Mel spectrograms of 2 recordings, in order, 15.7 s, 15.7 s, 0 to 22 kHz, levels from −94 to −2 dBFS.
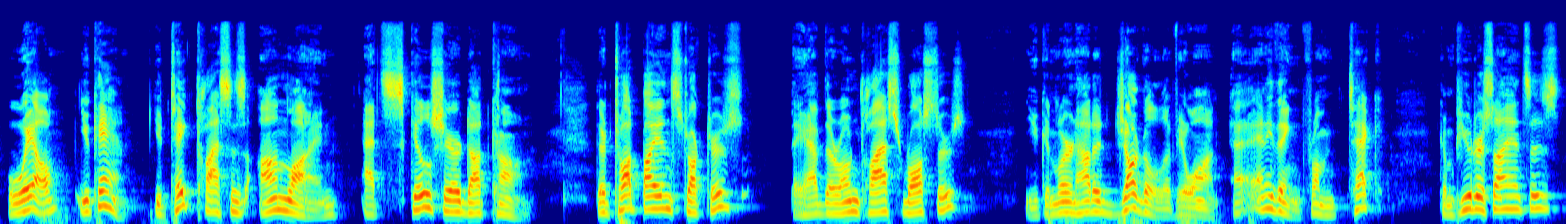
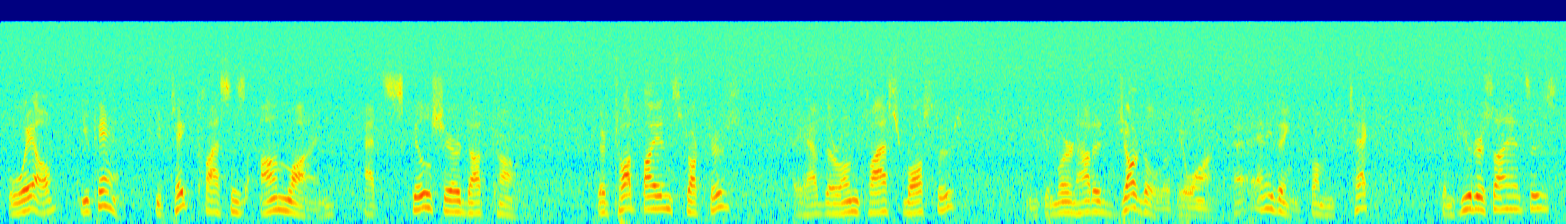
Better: first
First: none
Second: hiss; loud; throughout; 2 dB below the speech

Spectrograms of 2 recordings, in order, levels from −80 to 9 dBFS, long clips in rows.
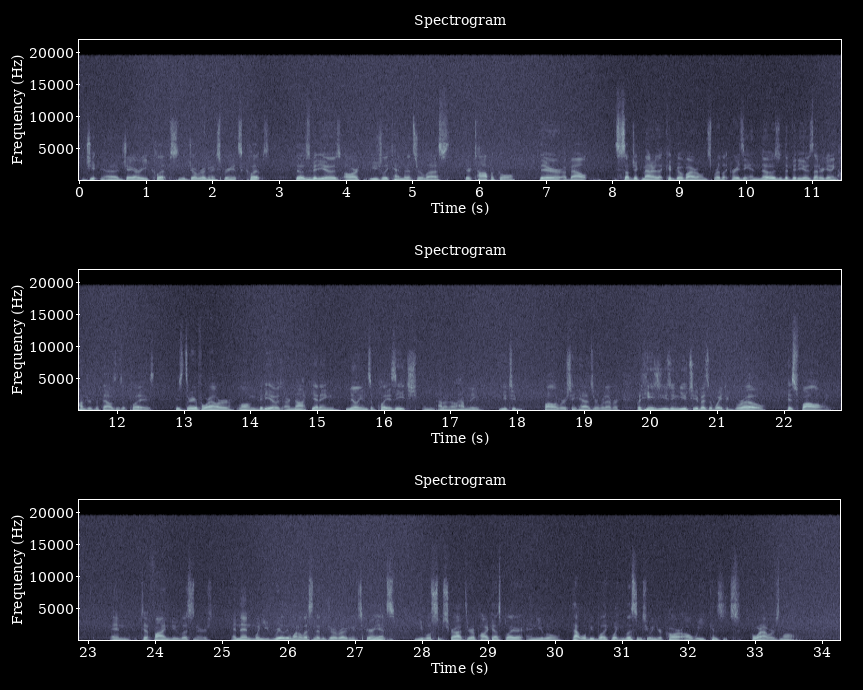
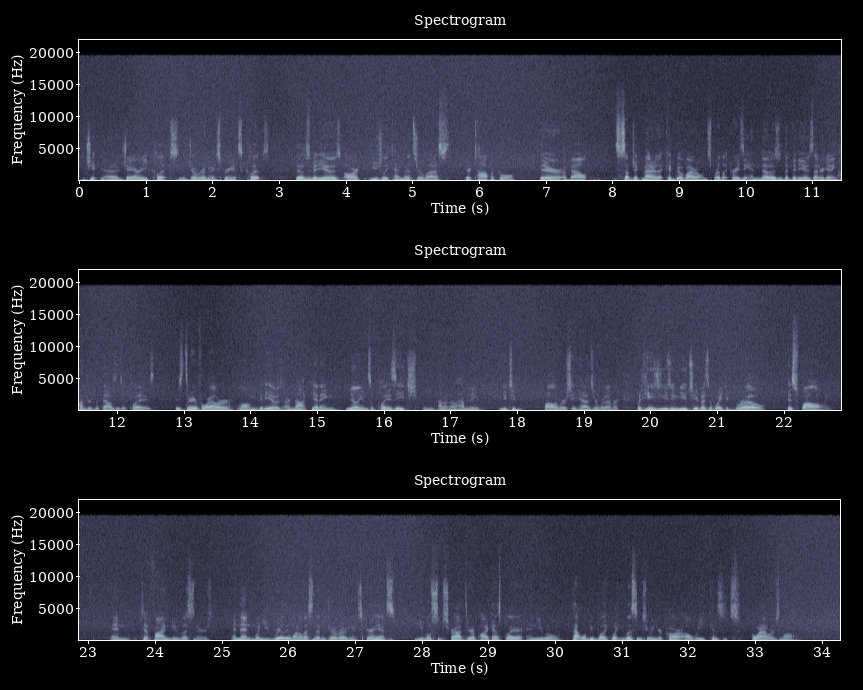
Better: neither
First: hiss; noticeable; throughout; 10 dB below the speech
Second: hiss; noticeable; throughout; 10 dB below the speech

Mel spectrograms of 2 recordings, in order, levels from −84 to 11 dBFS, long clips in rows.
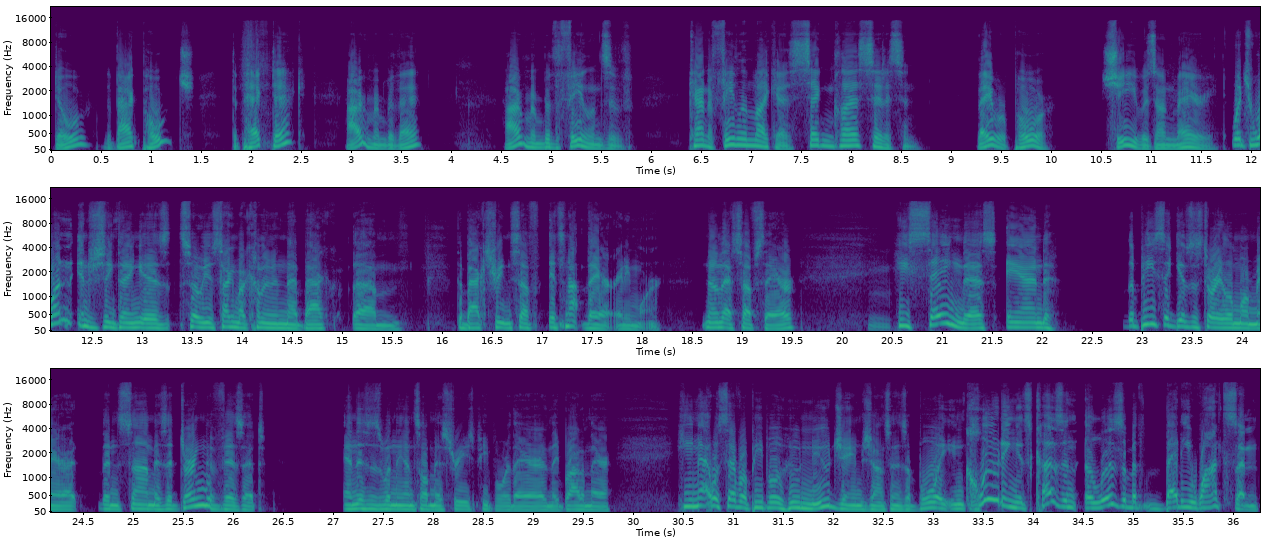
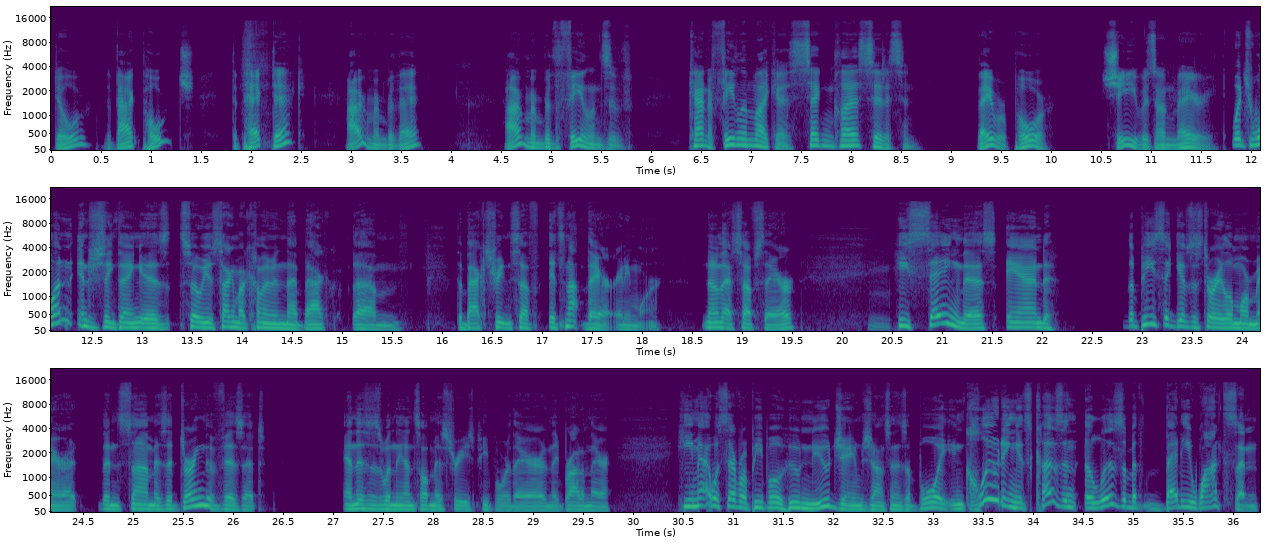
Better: second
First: distortion; slight; 10 dB below the speech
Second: none

